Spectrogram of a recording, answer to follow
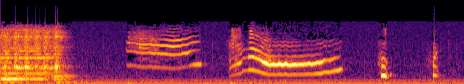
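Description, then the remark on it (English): A cat up in a tree meows several times: drawn-out, wavering mews rising and falling in pitch, followed by two short chirps, clear over a low steady hum. “Here, up in the tree in the meow. Oh, it's the Cheshire Cat from the Duchess's.”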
